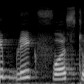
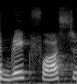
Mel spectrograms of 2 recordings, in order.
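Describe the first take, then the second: First: ब्रेकफास्ट with a short, reduced "fust" ending; correct breakfast pronunciation. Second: ब्रेकफास्ट with a long open "faast" ending; mispronounced breakfast. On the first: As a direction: say ब्रेकफास्ट as "BREK-fuhst", no long aa. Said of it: "ब्रेकफास्ट होता है". (ब्रेकफास्ट को छोटे अ से "ब्रेकफ़स्ट" बोलें) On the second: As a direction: say ब्रेकफास्ट with "fast" as in quick, long aa. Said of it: "इसे ब्रेकफास्ट नहीं बोलेंगे". (ब्रेकफास्ट में "फ़ास्ट" को लंबे आ से बोलें) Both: Shown as a demonstration.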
